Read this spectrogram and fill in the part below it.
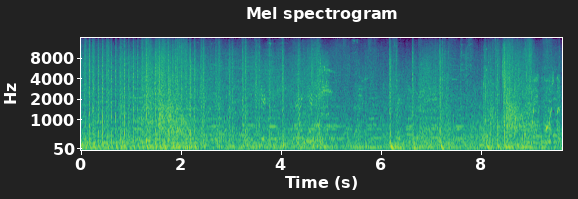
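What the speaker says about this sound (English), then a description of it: "There was the autocannon." Autocannon fire in a video game war battle rattles in dense, rapid bursts with scattered explosive impacts, loud and continuous over nearly ten seconds, with voices talking underneath.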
